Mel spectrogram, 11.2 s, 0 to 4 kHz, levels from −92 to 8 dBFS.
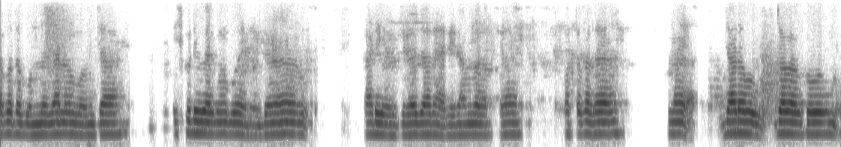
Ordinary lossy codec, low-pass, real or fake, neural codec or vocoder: Opus, 16 kbps; 3.6 kHz; real; none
